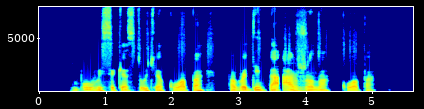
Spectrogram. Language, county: Lithuanian, Panevėžys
